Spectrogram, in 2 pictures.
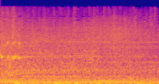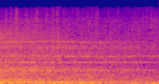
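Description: Motorcycle engine running hard and fading away into the distance, under background music.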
